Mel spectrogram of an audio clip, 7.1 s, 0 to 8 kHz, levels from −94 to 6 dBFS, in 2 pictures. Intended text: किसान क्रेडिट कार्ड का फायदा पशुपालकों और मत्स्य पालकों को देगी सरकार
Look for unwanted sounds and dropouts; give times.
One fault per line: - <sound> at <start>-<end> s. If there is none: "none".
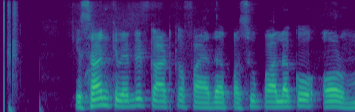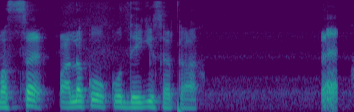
- laugh at 6.8-6.9 s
